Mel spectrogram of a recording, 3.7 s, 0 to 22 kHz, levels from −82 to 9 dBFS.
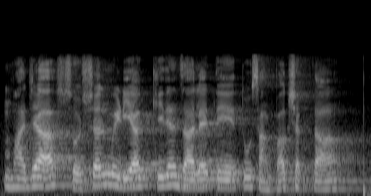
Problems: none marked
